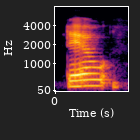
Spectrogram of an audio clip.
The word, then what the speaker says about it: reo: Reo, as in dead eel. L, the EO is a ill sound, very much like a lazy English pronunciation of eel.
